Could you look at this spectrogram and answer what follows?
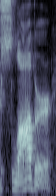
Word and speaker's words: Swlabr: 2 Episode 15 and this one's entitled Mr slobber I will say it's spelled s SW L A I've never seen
